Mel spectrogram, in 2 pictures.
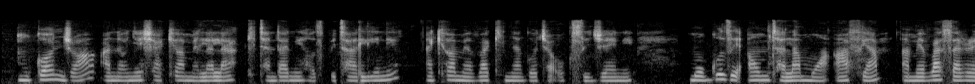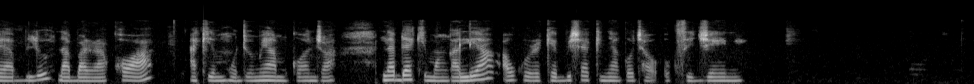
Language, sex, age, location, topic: Swahili, female, 18-24, Kisii, health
